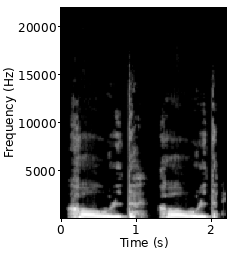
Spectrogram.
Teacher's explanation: La H se pronuncia como una J suave de español y la O como OU. Hold. hold.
